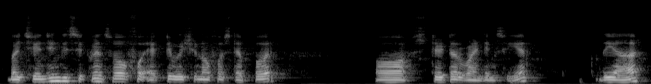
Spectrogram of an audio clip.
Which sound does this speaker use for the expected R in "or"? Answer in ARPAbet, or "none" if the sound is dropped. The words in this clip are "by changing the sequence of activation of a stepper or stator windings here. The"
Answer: R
